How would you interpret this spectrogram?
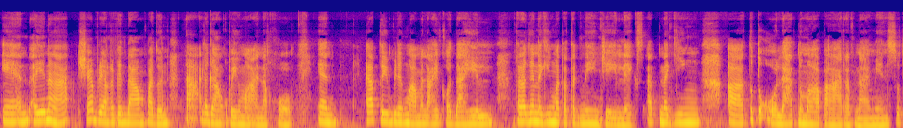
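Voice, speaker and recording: A woman's voice: medium pitch, normal speed. A Filipino woman narrating a personal vlog as a small business owner, speaking earnestly and mixing in English phrases.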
